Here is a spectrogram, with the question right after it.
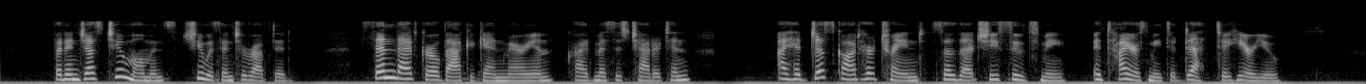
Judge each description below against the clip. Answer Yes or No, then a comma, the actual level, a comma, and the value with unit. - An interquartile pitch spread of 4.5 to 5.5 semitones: Yes, average, 5.0 semitones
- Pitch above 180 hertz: Yes, high, 190 Hz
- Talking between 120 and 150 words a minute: No, average, 160 wpm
